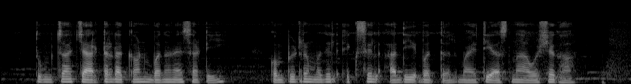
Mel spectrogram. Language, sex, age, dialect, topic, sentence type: Marathi, male, 18-24, Southern Konkan, banking, statement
